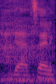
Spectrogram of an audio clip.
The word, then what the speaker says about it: Yatzel: Con Z-E-L, Yatzel, quiere decir Dios provee en el libro de números.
